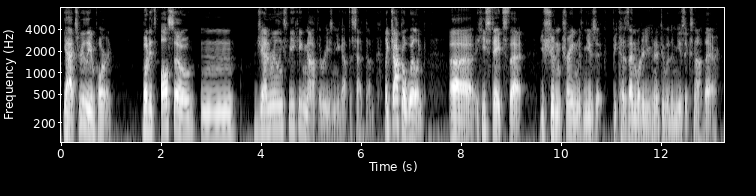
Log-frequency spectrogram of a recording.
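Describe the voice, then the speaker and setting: A man's voice: medium pitch, moderate pace. A young man hosting a casual podcast, rambling through jokey stories and laughing often. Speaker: podcast host. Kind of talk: casual chat.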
